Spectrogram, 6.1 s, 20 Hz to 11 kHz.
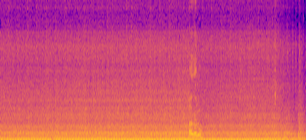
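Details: Skyjack SJ 135 scissor lift engine after replacing a blown non-resetting fuse with an automatic-resetting circuit breaker: idles with an even, steady beat and no misfires, then winds down smoothly at shutdown; runs normally.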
